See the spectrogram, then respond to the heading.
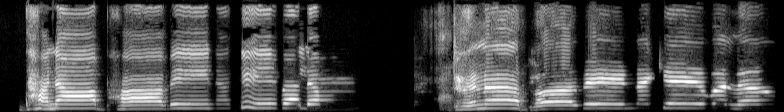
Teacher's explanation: ಧ ಅಂಡ್ ಭ both are ಮಹಾಪ್ರಾಣಸ್ · Dha and bha both are Mahapranas.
